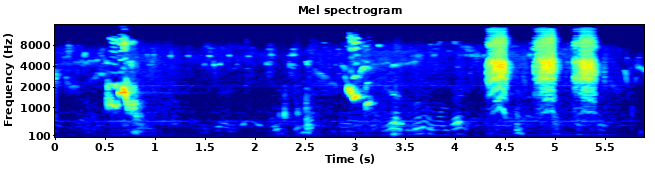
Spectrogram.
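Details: Spotted morning-thrush (Cichladusa guttata) song at Lake Baringo, Kenya, in January 2006: varied phrases of slurred, falling whistles and low chattering notes, ending with three harsh, rasping bursts.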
